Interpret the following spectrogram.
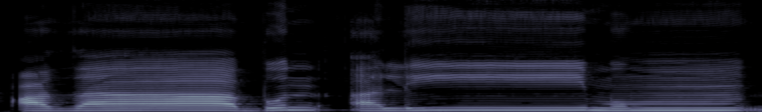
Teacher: because hamza is from halki letter pronounced from your throat. When alif contain any fatah, kasra, zamma or any haraka on it, then we read alif as hamza.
